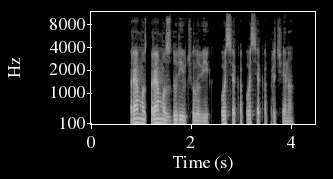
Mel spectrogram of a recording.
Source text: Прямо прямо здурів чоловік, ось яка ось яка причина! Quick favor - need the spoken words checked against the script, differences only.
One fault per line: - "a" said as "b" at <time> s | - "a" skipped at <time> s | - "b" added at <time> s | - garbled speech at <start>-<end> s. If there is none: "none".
none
